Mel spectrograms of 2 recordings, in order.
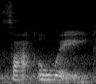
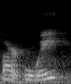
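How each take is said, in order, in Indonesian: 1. R di akhir far dihilangkan. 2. R di akhir far diucapkan. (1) "Jadi R-nya tidak perlu dibaca" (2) "biasanya kan uh, huruf R-nya dibaca"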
